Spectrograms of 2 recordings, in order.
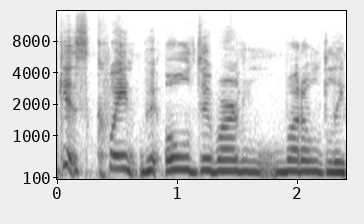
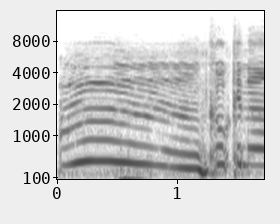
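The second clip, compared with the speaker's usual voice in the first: high soft delighted mmm; 11 semitones higher, 6 dB quieter, much slower than usual. Real, not acted. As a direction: coo at the scent, high and soft. Smelling the lip balm.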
